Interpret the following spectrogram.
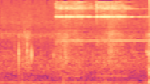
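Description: A telephone ringing, heard as steady high tones that begin just before the middle, over a constant low rumble.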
